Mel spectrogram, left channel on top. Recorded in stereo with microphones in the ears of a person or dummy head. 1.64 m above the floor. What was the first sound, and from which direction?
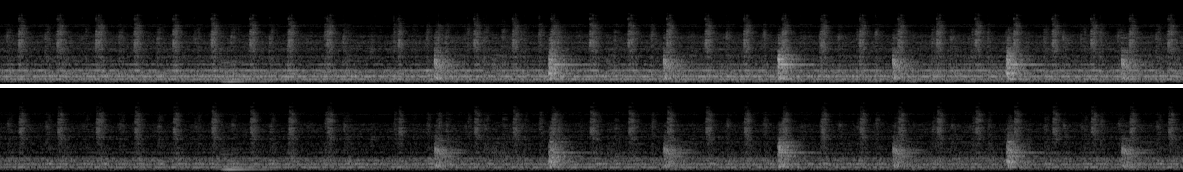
A machine running, 35° left (ahead or behind).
